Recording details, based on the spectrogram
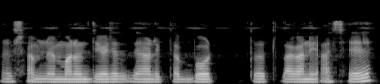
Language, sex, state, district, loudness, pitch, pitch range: Bengali, male, Tripura, Unakoti, -19 LUFS, 125 Hz, 120-125 Hz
